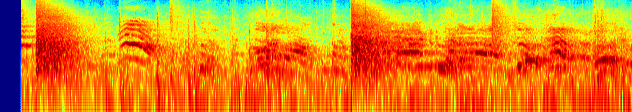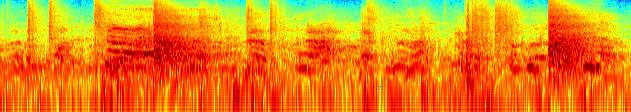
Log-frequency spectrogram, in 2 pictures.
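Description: A staged stunt fight: heavy thuds and slams of bodies and furniture being hit, with the biggest hits at the start, twice in the middle and again at the end. Overlapping shouts and cries from several people run under the hits.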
